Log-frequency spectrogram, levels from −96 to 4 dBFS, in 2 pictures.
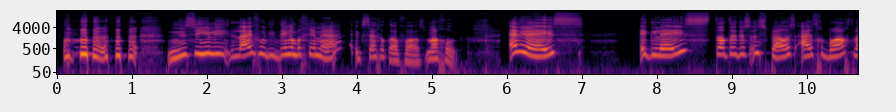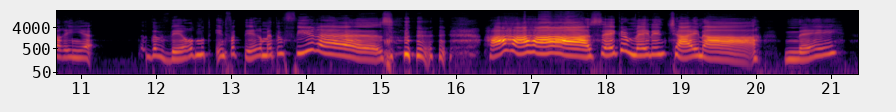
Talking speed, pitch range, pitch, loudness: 120 wpm, 240-320 Hz, 280 Hz, -25 LUFS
